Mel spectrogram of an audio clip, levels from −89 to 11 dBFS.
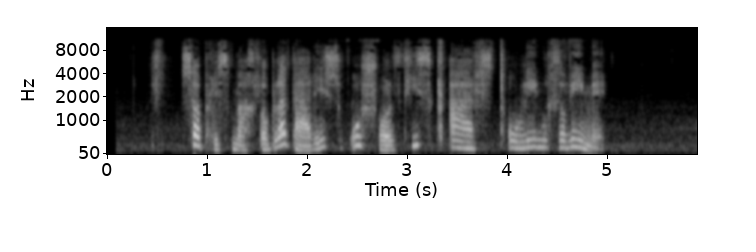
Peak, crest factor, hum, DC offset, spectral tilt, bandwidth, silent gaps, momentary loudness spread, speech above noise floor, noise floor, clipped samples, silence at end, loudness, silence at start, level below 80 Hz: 0 dBFS; 22 dB; none; under 0.1%; -4 dB/octave; 11.5 kHz; none; 10 LU; 38 dB; -59 dBFS; under 0.1%; 0.95 s; -21 LUFS; 0.45 s; -72 dBFS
